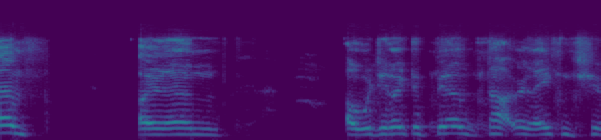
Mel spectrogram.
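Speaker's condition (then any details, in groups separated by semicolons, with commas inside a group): Cerebral palsy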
